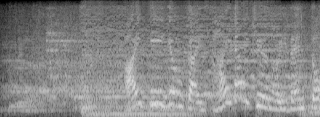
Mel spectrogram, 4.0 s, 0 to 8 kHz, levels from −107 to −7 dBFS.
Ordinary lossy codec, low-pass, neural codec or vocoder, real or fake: Opus, 16 kbps; 7.2 kHz; vocoder, 24 kHz, 100 mel bands, Vocos; fake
